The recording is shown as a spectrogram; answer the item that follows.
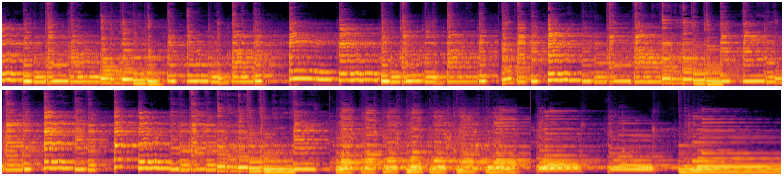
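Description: Two Epiphone Les Paul Studio electric guitars played in turn on the neck humbucker: single-note lead lines. Near the end the playing turns to chords for the rhythm sound.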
